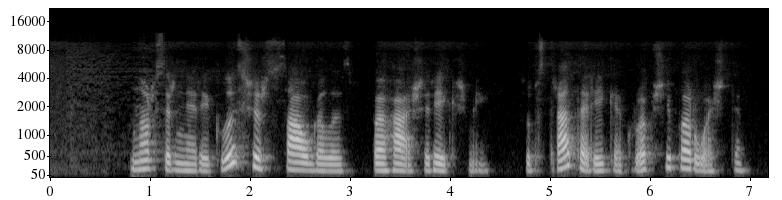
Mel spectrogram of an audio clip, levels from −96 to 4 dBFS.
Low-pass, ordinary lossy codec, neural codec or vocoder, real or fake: 9.9 kHz; Opus, 24 kbps; none; real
